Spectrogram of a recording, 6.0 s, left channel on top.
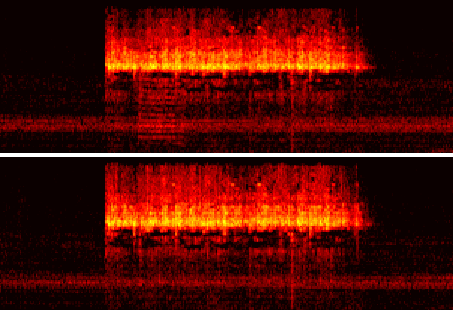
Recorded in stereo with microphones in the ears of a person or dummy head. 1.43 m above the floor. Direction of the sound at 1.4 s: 20° right (ahead or behind).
